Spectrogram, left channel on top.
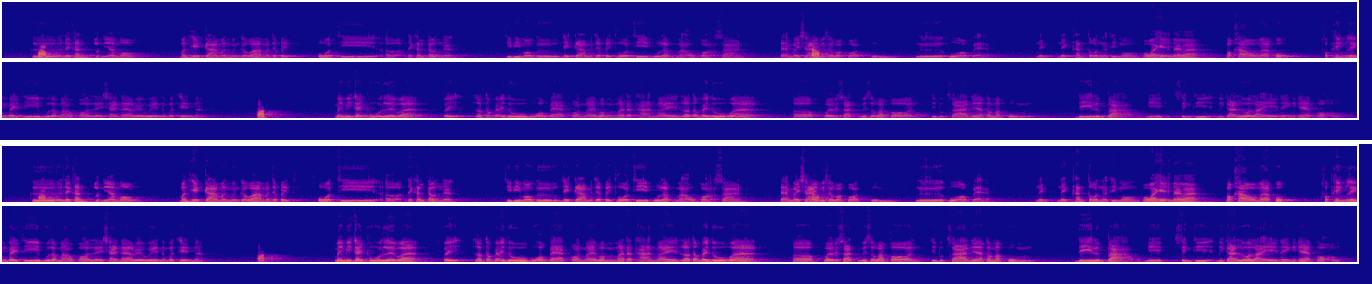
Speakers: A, on the right; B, on the left.
A: คือในขั้นต้นเนี่ยมอง
B: ครับ
A: มันเหตุการณ์มันเหมือนกับว่ามันจะไปโทษที่เอ่อในขั้นต้นนะที่พี่มองคือเหตุการณ์มันจะไปโทษที่ผู้รับเหมาก่อสร้างแต่ไม่ใช่วิศวกรกลุ่ม
B: ครับ
A: หรือผู้ออกแบบในในขั้นต้นนะที่มองเพราะว่าเห็นไหมว่าพอข่าวออกมาปุ๊บเขาเพ่งเล็งไปที่ผู้รับเหมาก่อนเลย China Railway Number 10น่ะ
B: ครับ
A: ไม่มีใครพูดเลยว่าเอ้ยเราต้องไปดูผู้ออกแบบก่อนไหมว่ามันมาตรฐานไหมเราต้องไปดูว่าเอ่อบริษัทวิศวกรที่ปรึกษาเนี่ยเขามาคุมดีหรือเปล่ามีสิ่งที่มีการรั่วไหลในแง่ของ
